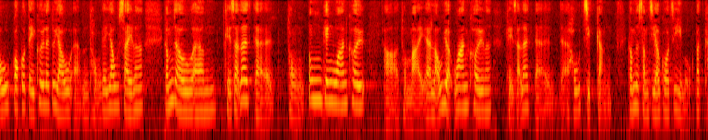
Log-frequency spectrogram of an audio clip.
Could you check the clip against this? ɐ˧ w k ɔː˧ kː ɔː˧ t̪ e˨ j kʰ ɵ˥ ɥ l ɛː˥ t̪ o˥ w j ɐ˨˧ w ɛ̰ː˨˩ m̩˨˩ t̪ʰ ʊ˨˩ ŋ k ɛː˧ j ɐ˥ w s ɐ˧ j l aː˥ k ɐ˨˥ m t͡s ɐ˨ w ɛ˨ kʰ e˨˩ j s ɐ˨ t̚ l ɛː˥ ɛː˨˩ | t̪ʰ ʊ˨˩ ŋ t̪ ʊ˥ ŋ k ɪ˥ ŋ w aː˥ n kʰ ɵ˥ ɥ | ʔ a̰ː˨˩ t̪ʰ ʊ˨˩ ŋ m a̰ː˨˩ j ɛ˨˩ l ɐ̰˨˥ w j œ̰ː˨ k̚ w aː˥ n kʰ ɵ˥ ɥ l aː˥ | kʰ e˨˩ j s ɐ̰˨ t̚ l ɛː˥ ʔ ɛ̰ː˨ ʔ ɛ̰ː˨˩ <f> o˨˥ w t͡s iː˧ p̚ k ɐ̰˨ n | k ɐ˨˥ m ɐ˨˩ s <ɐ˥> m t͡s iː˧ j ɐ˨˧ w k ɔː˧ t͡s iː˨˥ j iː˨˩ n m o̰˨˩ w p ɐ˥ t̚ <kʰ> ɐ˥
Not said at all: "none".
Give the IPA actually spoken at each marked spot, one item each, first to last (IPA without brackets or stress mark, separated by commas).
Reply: h, ɐ˨, kʰ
